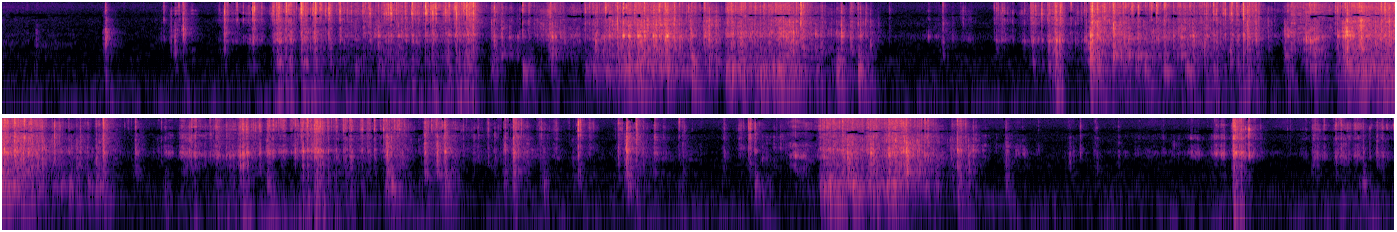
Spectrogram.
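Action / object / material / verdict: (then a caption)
scrape / bar of soap cut with a knife blade / soap / none. A utility knife blade cuts into a dry, palm-size, solid rectangular bar of blue and white striped soap held in the hand, sending chunks falling off. Bursts of crisp, bright scraping and crackling come in several passes separated by short pauses, with little low end.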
